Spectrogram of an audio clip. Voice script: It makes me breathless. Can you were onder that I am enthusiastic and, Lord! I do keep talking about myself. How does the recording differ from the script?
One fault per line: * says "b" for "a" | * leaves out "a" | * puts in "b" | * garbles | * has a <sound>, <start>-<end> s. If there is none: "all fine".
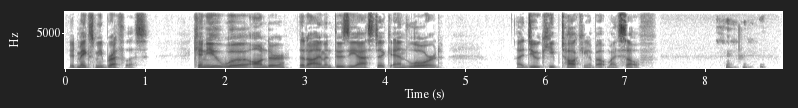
* has a laugh, 8.1-8.8 s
